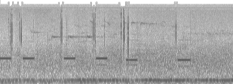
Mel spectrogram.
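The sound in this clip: Keypad tones from a mobile phone dialing a stored number: five short, clear beeps in an uneven rhythm, with faint button clicks over a low, steady hum.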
